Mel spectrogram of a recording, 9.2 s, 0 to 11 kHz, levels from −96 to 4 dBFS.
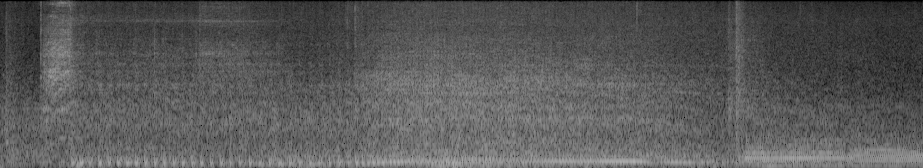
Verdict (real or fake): real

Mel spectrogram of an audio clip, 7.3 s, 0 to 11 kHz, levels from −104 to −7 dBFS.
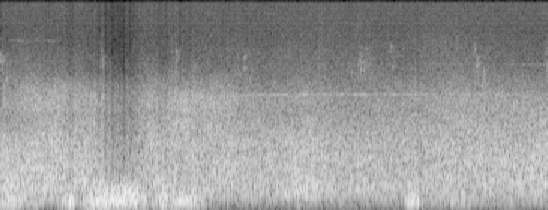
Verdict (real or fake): real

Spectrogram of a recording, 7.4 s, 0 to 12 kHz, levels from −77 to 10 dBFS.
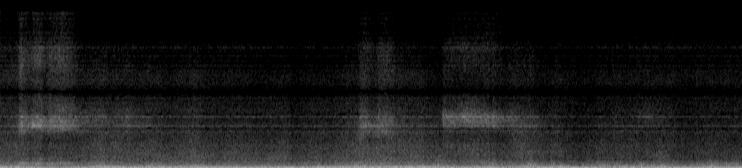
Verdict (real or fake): fake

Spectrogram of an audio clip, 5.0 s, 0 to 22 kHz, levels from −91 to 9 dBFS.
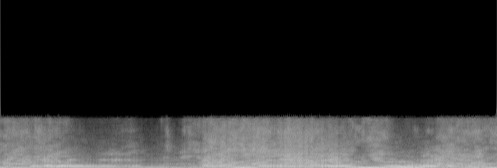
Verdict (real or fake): fake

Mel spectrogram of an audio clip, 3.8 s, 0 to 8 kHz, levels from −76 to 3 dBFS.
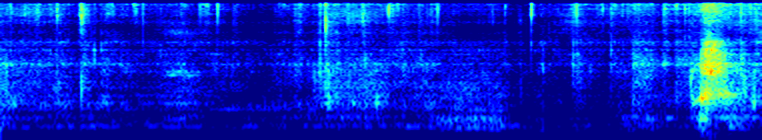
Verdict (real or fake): fake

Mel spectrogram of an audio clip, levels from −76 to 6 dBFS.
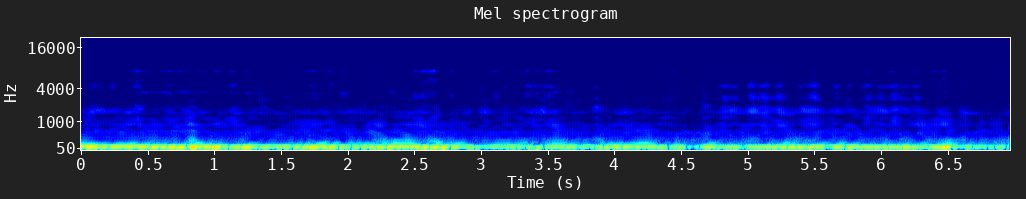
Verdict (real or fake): fake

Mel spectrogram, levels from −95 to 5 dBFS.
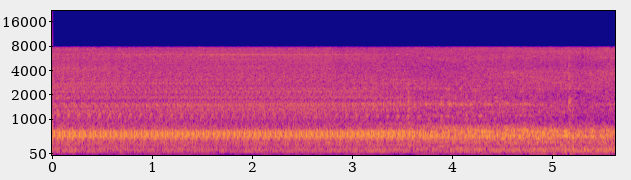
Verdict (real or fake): real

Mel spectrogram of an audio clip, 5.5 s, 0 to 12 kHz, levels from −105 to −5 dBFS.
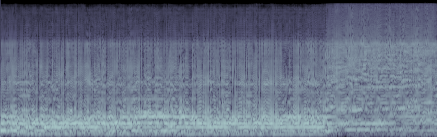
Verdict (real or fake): fake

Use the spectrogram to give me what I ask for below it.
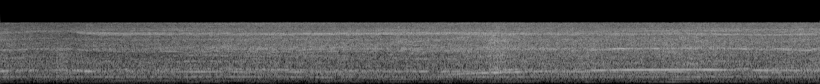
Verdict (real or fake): real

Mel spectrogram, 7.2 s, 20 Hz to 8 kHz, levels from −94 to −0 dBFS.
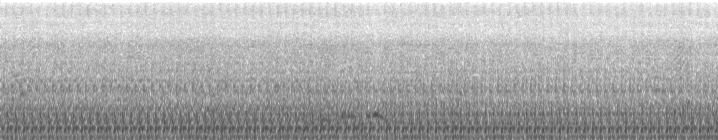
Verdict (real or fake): real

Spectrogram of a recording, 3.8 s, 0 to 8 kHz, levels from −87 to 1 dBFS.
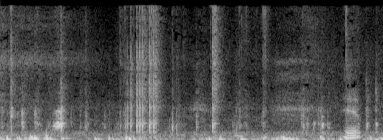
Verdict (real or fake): real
